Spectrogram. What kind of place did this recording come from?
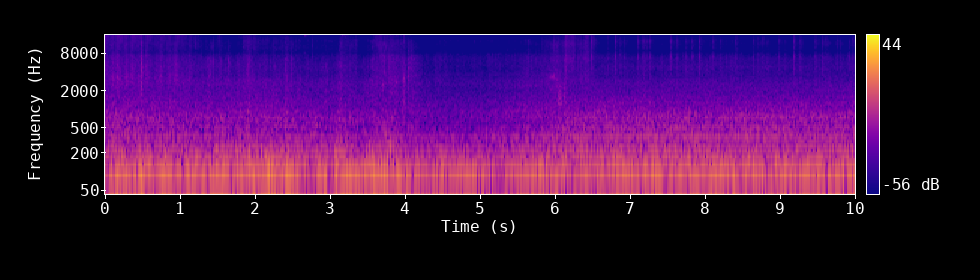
car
